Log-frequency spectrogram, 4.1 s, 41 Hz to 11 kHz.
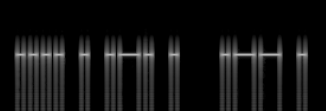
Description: Morse code, heard as a keyed tone, about 15 wpm, 700 Hz. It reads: HERE WE
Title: Sentences from Top 1400 Words 15wpm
